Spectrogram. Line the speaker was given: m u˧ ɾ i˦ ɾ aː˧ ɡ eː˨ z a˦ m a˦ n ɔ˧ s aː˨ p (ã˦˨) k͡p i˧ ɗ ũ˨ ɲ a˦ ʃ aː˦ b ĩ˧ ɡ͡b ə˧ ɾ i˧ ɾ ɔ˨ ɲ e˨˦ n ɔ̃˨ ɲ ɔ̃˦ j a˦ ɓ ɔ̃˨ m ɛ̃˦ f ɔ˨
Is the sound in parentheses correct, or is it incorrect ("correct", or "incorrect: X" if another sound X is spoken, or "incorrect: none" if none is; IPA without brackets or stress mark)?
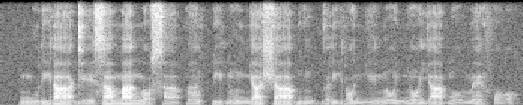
incorrect: ã˨˦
